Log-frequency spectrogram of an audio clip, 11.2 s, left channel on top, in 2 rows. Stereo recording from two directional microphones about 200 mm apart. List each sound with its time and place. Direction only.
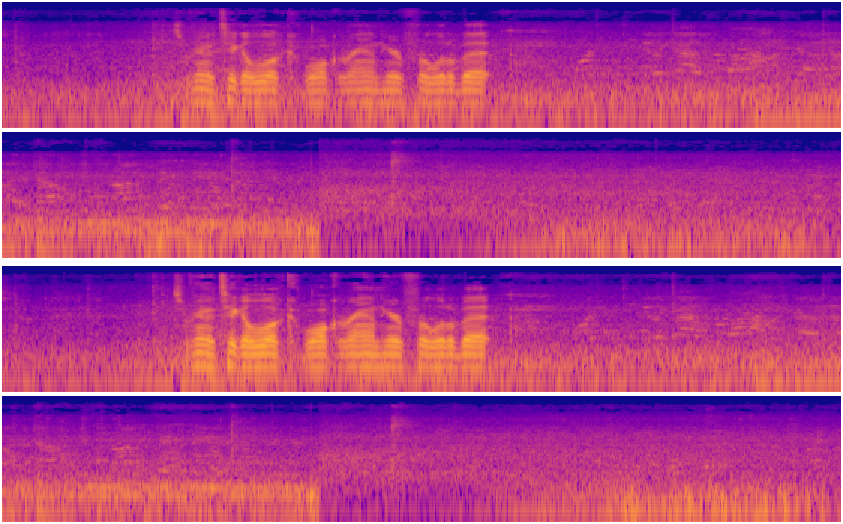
1.1 s speech: 30° right (ahead or behind)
